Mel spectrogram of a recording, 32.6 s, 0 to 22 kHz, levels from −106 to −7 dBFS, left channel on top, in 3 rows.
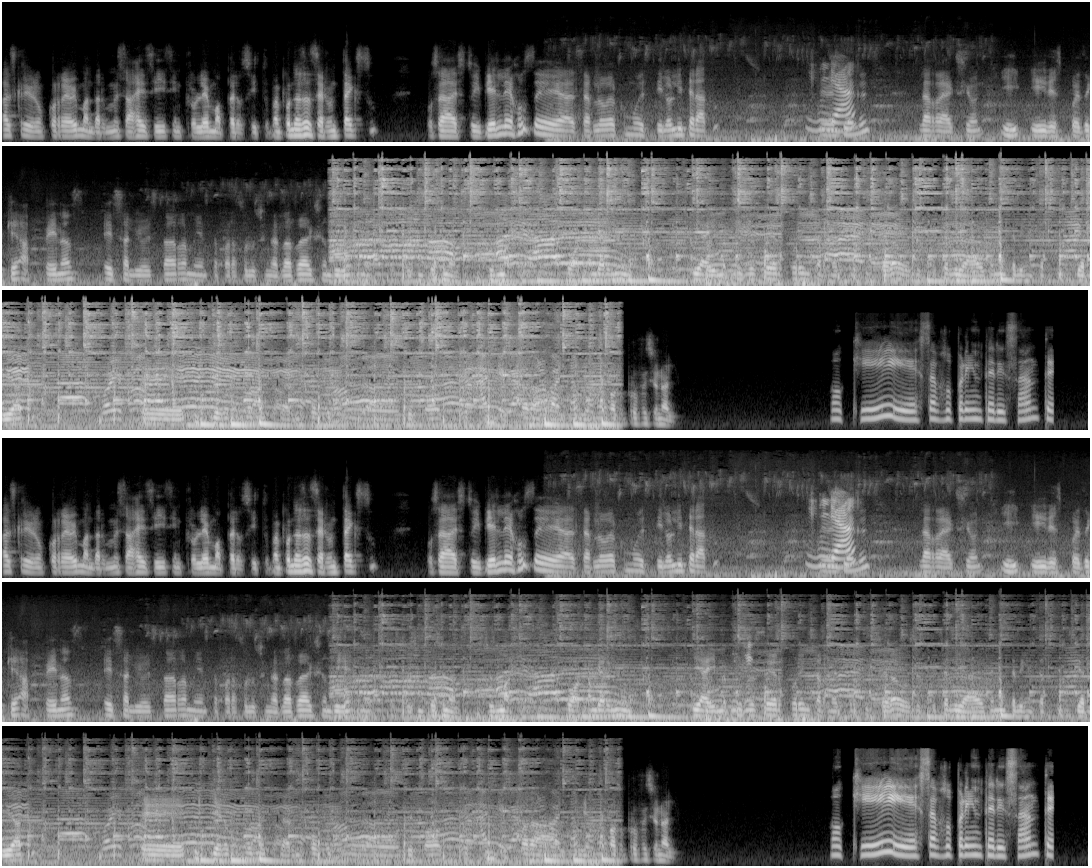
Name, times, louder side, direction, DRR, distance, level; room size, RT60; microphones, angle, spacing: voice 1, 0.0-3.6 4.3-7.1 8.2-8.7 9.2-11.6 11.9-16.1 16.5-17.3 17.8-22.2 23.1-28.5, equal, 5° right, 1.0 m, -33 dB
sound 1, 5.4-19.1, equal, 35° right, 5.0 m, -44 dB
voice 2, 8.0-8.5 18.2-18.4 30.0-32.3, right 6 dB, 70° right, 0.6 m, -31 dB
sound 2, 14.1-28.0, left 7 dB, 45° left, 0.4 m, -27 dB
open air
head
